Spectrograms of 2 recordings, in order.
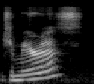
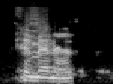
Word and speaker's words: Jimenez: truly by Abby I always say the last name wrong is it jamira's Jimenez Jimenez thank you thank you I love the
